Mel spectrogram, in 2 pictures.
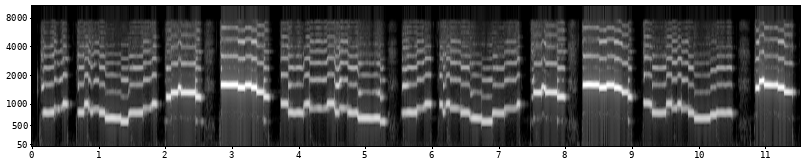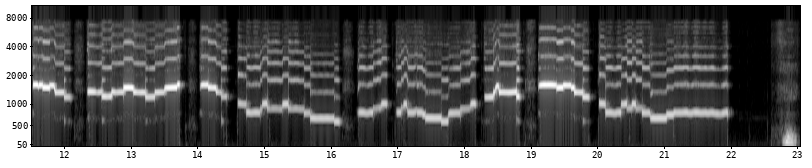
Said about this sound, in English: And the very first tune he taught me was this one, and I just happened to have a tin whistle handy.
